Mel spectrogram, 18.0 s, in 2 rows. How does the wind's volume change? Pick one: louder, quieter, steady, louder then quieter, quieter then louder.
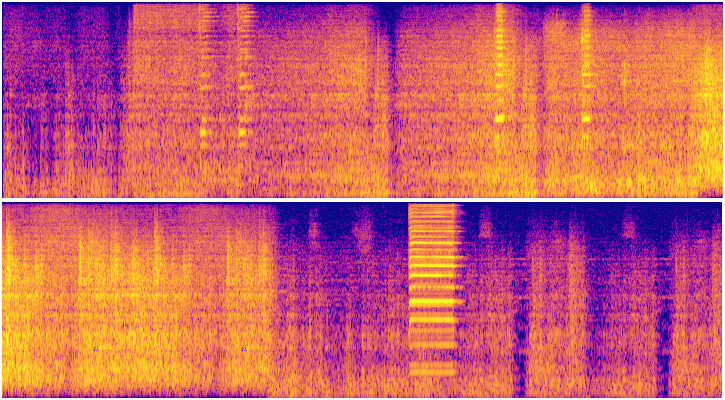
louder then quieter.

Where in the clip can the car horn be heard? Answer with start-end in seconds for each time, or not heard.
1.6-3.1, 6.0-7.4, 14.1-14.7.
